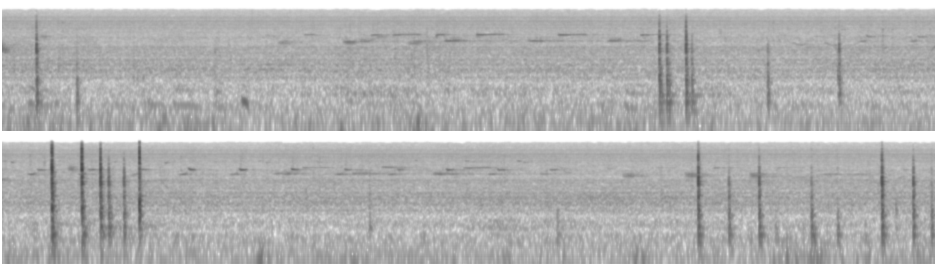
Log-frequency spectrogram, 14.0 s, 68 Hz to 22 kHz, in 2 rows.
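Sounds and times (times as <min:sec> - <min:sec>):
faint high-pitched chirping: 0:01.8 - 0:14.0
sharp clicks: 0:07.3 - 0:08.1.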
